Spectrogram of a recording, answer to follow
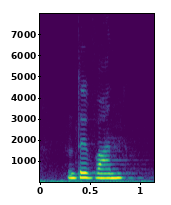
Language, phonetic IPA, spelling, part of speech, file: Belarusian, [dɨˈvan], дыван, noun, Be-дыван.ogg
- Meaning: carpet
